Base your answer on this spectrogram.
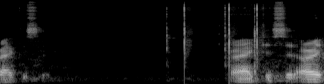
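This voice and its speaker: A man is speaking here. He is soft-spoken. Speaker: trading educator. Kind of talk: tutorial. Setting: at workplace. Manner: monotone. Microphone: quiet, turn volume up.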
